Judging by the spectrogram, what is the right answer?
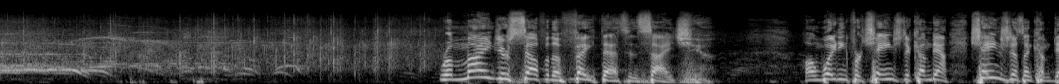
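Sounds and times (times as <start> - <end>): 
audience shouting: 0.0 - 3.0
audience clapping: 0.0 - 5.0
speech: 4.4 - 7.2, 8.0 - 10.5.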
